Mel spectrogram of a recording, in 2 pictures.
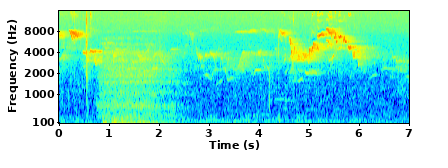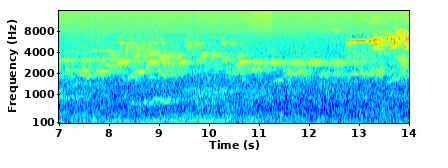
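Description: Birds chirping in scattered short calls, with a brief low rumble about a second in.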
